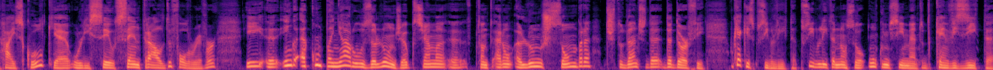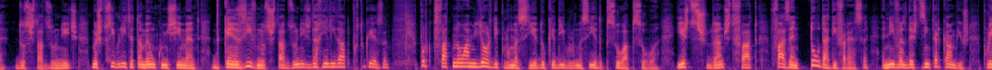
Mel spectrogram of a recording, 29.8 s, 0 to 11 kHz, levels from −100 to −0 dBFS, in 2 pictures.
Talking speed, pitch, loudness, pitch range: 180 wpm, 135 Hz, -26 LUFS, 115-150 Hz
